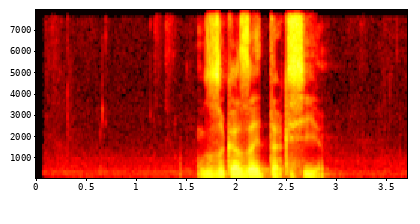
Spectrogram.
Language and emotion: Russian, neutral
